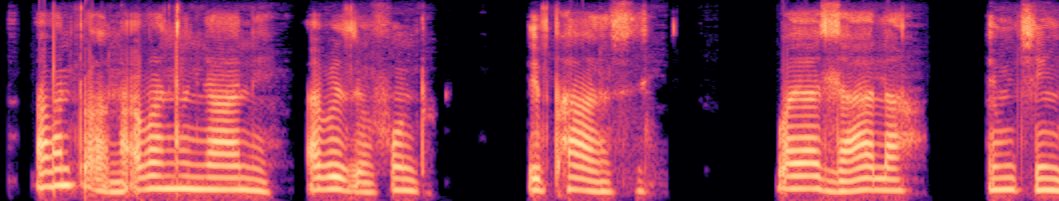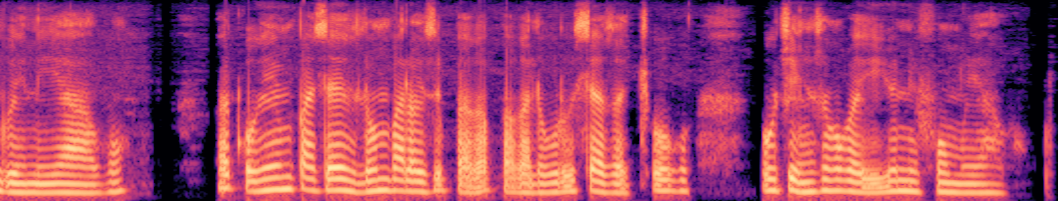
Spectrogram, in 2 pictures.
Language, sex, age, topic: North Ndebele, male, 18-24, health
